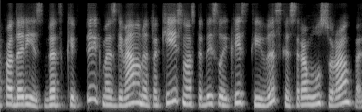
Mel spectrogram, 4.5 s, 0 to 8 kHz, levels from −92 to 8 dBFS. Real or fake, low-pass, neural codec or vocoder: fake; 7.2 kHz; codec, 16 kHz, 0.7 kbps, FocalCodec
